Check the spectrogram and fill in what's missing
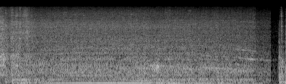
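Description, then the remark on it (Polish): A car engine runs steadily at a low, even rumble, fairly loud, with a brief dip just before the end and no one speaking. “skoro ważne jest to, co pod silnikiem, to jeżeli moglibyśmy posłuchać, jak on działa”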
